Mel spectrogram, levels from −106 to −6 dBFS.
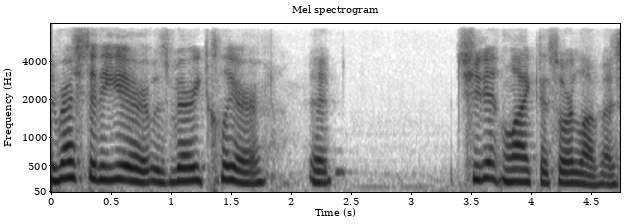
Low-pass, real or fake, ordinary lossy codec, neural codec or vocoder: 7.2 kHz; fake; AAC, 32 kbps; codec, 24 kHz, 3.1 kbps, DualCodec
